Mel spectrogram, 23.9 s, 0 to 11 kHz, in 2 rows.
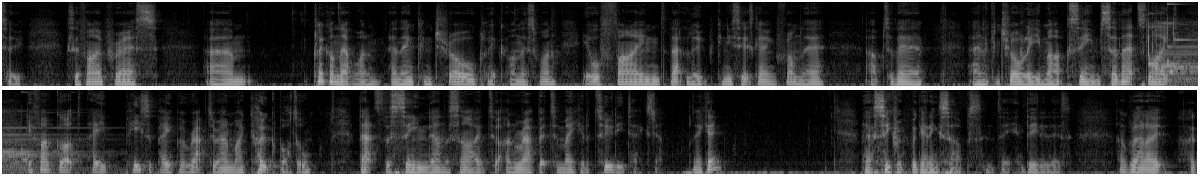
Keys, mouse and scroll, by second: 2.5 click, 3.1-4.7 middle drag, 4.7 ctrl+click, 5.2-8.2 middle drag, 9.6 ctrl+e, 19.7-23.9 middle drag.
